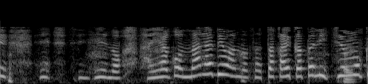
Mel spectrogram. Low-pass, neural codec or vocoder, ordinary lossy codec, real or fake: 7.2 kHz; none; MP3, 24 kbps; real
